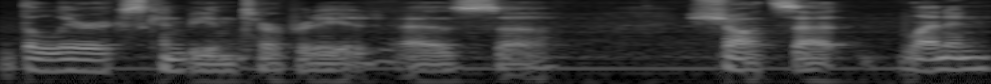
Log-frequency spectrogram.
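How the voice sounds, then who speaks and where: Very slowly, a man talks in a fairly low voice. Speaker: music reaction youtuber. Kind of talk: casual reaction commentary. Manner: halting, many fillers.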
